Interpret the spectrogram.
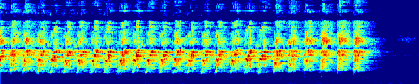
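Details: A lovebird's extended ngekek, used as a lure to provoke other lovebirds to sing. A rapid, high, rattling trill holds steady for nearly four seconds, then stops abruptly into quiet.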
